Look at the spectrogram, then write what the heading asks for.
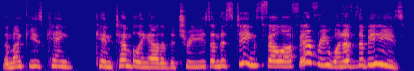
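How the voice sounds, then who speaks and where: A woman's voice: high voice, moderate pace. A woman reading a children's storybook aloud expressively, with small asides to listeners. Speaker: storybook reader.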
